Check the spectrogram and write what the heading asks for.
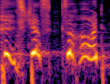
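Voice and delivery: very high, crying wail of self-pity; whiny self-pity. Retold or imitated. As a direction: play the ego as a sobbing victim. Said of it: "Try and tell me that your spirit self talks like that".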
